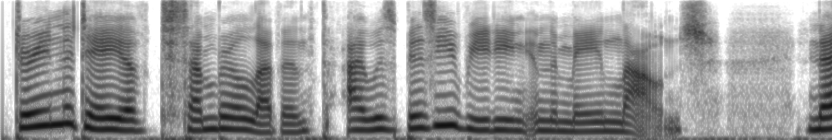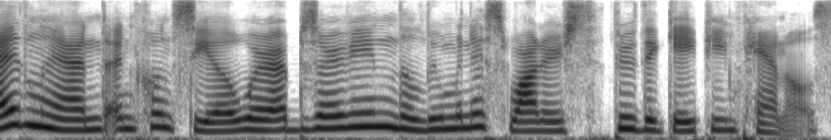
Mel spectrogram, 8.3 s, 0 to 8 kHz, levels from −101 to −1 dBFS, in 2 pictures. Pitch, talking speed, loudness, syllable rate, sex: 235 Hz, 195 wpm, -17 LUFS, 5.8 syllables/s, female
